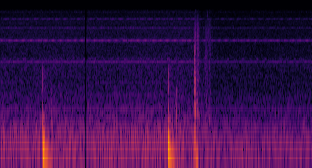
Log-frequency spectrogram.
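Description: A refrigerator door opens.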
